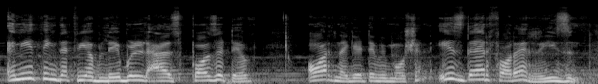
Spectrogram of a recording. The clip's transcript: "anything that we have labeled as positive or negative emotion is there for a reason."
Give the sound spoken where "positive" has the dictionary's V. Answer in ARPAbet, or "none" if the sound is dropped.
V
